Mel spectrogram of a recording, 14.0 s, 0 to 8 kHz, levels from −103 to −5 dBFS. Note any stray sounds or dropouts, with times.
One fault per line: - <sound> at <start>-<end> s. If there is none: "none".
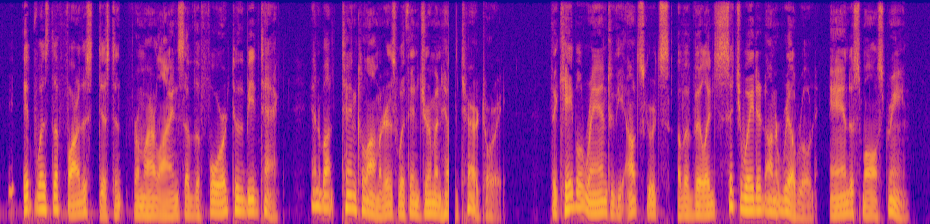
- dropout at 6.7-6.8 s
